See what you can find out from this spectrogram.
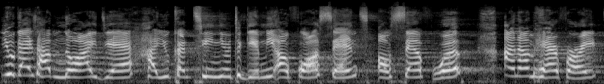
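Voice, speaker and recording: A woman's voice: very high voice, fairly even intonation, normal speed, pushed and bright. A woman playing a vain female influencer in a comedic livestream parody, melodramatic and fake-crying. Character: vain self-absorbed female social media influencer. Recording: long reverb.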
